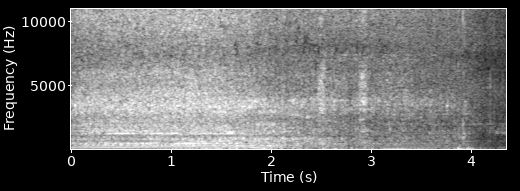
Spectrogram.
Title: 30アルファード フロントブレーキ 異音 ギシギシ音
